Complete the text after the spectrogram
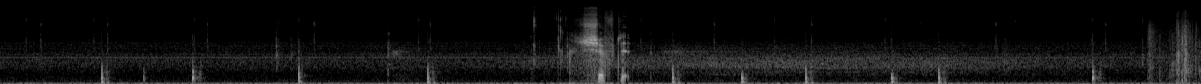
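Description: Footsteps thud softly on grass and wooden planks, one step at a time.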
